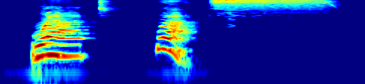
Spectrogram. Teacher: It's a case of established progressive assimilation of voice in the realization of the plural morpheme, which is realized as a voiceless sound because the previous sound is a voiceless, non-sibilant sound.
